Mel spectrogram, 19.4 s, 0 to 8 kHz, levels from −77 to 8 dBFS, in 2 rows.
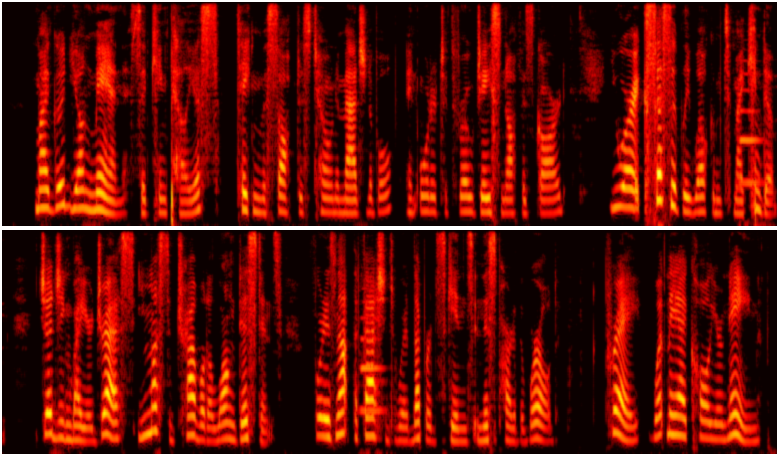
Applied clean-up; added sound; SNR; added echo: classical method Wiener filter.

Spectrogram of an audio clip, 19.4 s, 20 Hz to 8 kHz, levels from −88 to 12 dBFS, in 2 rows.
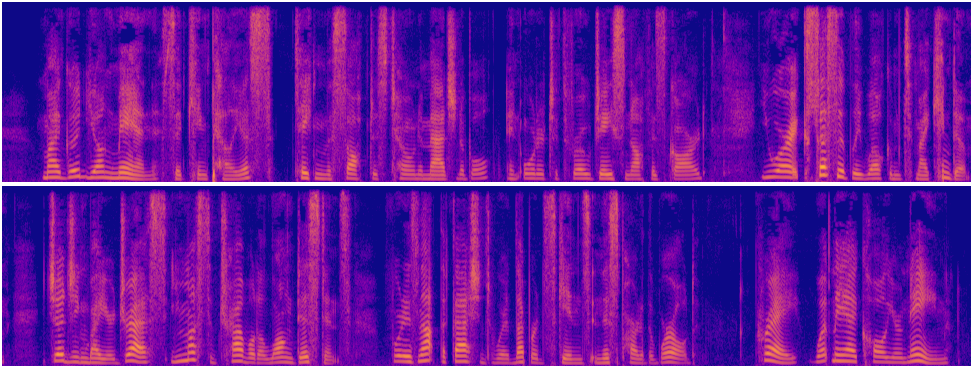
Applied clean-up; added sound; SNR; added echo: neural mask model Resemble Enhance denoiser.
